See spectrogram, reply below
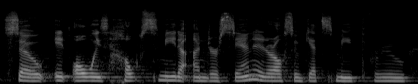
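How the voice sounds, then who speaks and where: A woman speaking on a career panel, chatty and quick, often restarting her sentences. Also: deep voice, level tone, darkish tone. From Virginia, US. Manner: chatty, self-correcting, quick bursts. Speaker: panelist, managing director. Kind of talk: panel discussion.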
